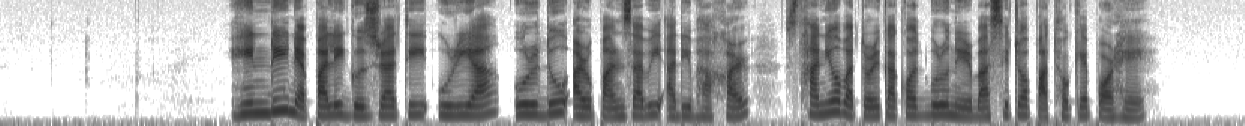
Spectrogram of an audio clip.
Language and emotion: Assamese, neutral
